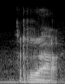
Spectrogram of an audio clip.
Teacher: जुबान की नोक और मुकाबल के तालू से यानी जहां पर नोक है जुबान की उसी जगह पर आप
